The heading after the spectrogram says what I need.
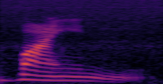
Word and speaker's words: vine: the same time and practice pronouncing the W as in one wine and v as in Vine so now yes wine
